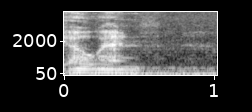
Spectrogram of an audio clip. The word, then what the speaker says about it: Farjeon: And then an English poet by the name of Eleanor Farjeon, let me get her pronunciation. Farjeon, which is pronounced Farjeon.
